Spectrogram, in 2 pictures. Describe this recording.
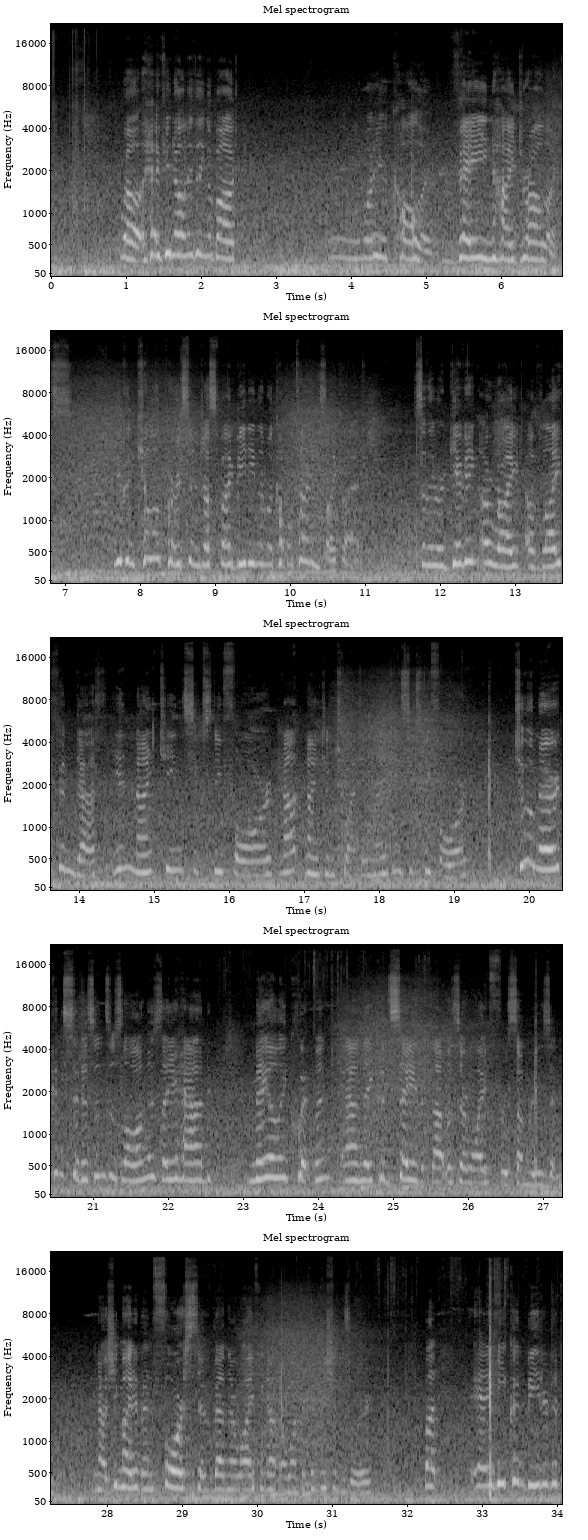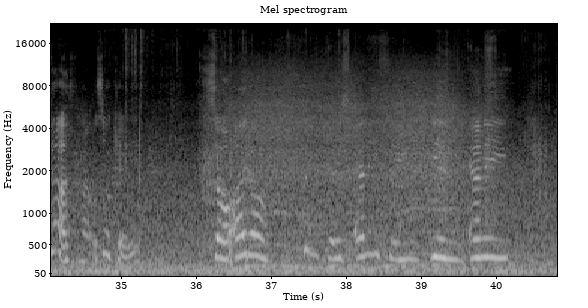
(binaural), came across a woman living in a makeshift tent in the bushes of this back street. every day she was waling along the road, carrying a bunch of weeds and a stick, out of the blue talking to passer-bys about different concepts. each "listener" heard a different story. she was smoothly changing topics in a blink of an eye as if it was one story. some people were running away scared of her, some were trying to get into the conversation. you could tell she had gone off her rocker yet her words and ideas were coherent and educated although. sometimes very abstract and out of this world. here only a short excerpt.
